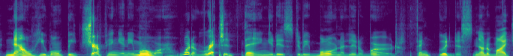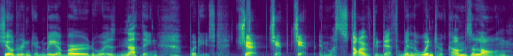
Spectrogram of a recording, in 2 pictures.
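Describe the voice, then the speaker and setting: A woman voicing a blunt, dismissive male mole in a fairy tale, loud and emphatic. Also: deep voice, animated, moderate pace, dry recording. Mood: scornful.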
